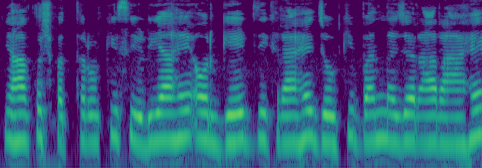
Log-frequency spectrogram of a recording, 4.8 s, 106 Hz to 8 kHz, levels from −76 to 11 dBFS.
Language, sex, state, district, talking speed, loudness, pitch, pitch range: Hindi, female, Chhattisgarh, Bilaspur, 225 wpm, -18 LUFS, 215 Hz, 205-225 Hz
